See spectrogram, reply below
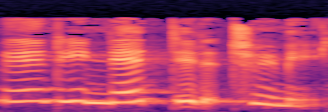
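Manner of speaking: small, sweet, gentle high voice, slow. Retelling what the niece called back from the couch: sweet little voice. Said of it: "her sweet little voice calls back to me".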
